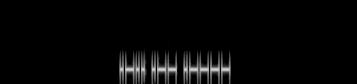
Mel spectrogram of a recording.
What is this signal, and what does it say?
Morse code, heard as a keyed tone, about 46 wpm, 700 Hz. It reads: LW1
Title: Callsign Prefixes for Top 100 DXCC - 45wpm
